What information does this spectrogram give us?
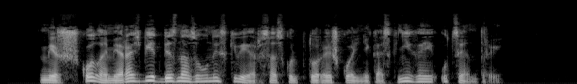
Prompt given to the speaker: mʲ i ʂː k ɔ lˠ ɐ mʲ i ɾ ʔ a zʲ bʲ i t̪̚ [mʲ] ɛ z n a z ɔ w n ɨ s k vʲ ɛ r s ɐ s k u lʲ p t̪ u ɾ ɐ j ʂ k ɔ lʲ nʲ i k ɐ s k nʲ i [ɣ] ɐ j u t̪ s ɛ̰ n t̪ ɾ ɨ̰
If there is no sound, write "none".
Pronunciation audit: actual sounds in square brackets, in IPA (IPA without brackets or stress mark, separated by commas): bʲ, ɣ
